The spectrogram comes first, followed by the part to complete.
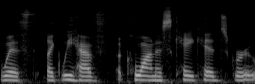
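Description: A woman speaks at medium pitch in an unremarkable speaking voice. The recording is very clean, with a silent background. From US Midwest, Chicago/Milwaukee area. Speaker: school founder and head. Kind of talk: radio interview.

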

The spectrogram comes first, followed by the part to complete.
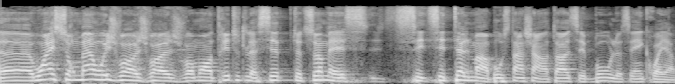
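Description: With hardly any pauses, a man speaks at a fairly high pitch and ordinary pitch variation in an ordinary speaking voice. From Abitibi-Témiscamingue, Quebec. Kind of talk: casual chat. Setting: stage with live audience.

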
